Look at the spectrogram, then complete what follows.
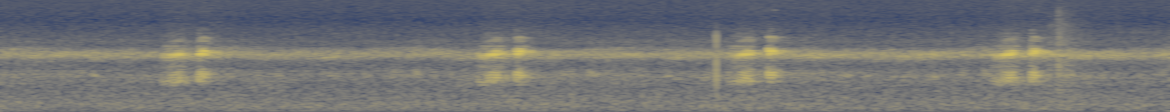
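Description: A frog croaking: four short double croaks, about one every second and a half, over a steady high-pitched drone.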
